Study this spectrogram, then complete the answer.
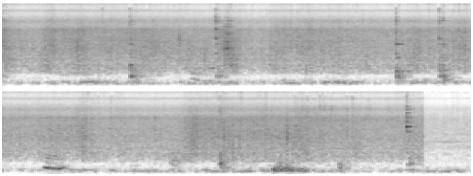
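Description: Fenugreek leaves sizzle steadily in a hot frying pan for a tomato fenugreek curry, with a spoon stirring and scraping at intervals.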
